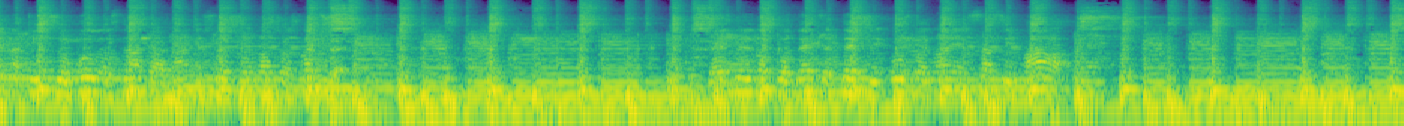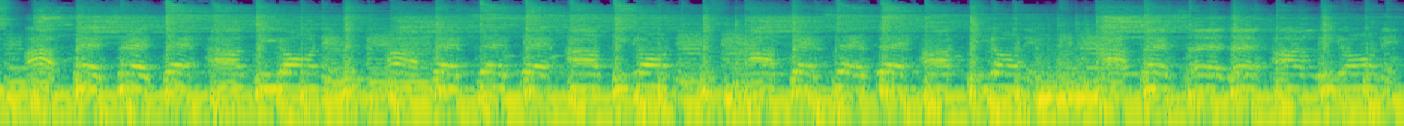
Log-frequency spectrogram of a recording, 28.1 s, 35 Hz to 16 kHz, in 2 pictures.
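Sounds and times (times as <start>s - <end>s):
person singing: 0.0s - 3.6s, 7.1s - 10.8s, 14.3s - 20.8s, 21.5s - 24.4s, 25.0s - 28.0s
drum beat: 0.0s - 28.0s
electric guitars: 0.0s - 28.0s.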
